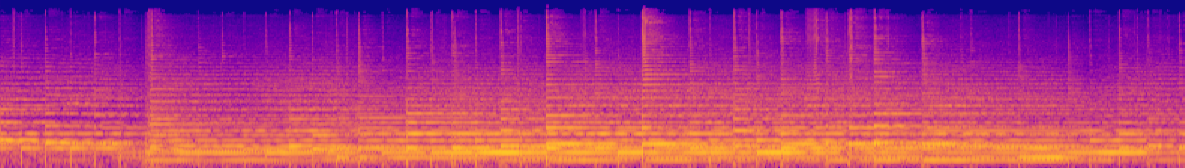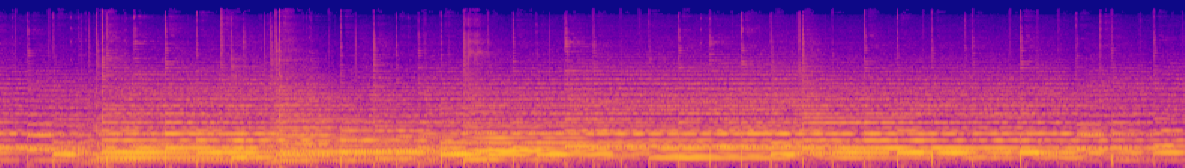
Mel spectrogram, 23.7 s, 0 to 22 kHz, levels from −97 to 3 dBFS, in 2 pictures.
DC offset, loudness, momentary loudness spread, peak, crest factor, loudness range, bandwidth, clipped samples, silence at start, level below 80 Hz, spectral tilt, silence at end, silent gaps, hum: under 0.1%; -18 LUFS; 7 LU; 0 dBFS; 16 dB; 4 LU; 17.5 kHz; under 0.1%; 0 s; -46 dBFS; -6.5 dB/octave; 0 s; none; none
